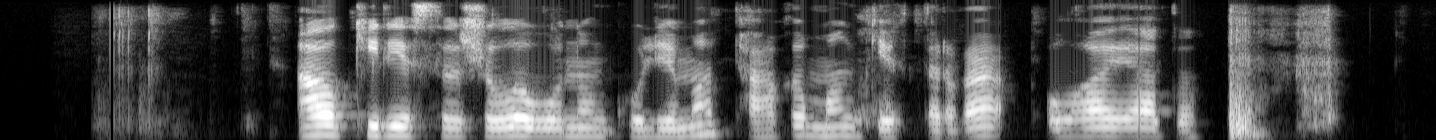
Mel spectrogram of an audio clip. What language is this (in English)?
Kazakh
